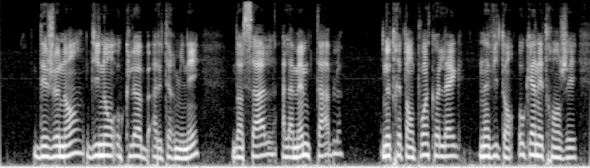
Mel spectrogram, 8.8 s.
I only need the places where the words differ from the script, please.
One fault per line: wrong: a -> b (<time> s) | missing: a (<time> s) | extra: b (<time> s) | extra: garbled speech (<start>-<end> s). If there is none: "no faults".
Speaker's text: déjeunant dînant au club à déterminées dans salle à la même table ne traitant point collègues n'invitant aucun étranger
no faults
